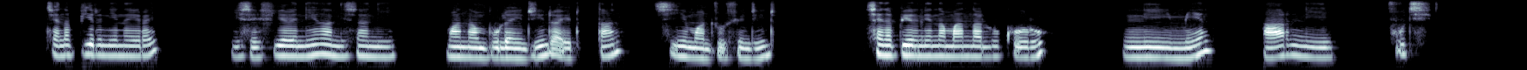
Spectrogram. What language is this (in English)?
Malagasy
